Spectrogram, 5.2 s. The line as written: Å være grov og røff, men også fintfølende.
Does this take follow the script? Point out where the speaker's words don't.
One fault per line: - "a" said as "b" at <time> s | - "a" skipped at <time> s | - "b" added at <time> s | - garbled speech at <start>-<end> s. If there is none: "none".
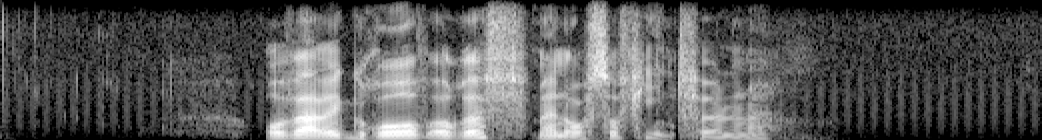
none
